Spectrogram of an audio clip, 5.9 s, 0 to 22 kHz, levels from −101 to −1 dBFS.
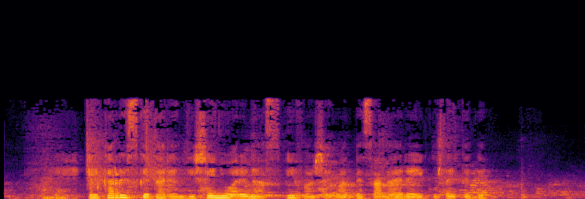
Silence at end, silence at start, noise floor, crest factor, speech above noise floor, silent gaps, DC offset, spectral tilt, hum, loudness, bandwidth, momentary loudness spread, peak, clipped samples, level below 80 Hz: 0.15 s; 0.05 s; -41 dBFS; 16 dB; 23 dB; none; under 0.1%; -6 dB/octave; none; -19 LUFS; 11.5 kHz; 14 LU; -4 dBFS; under 0.1%; -60 dBFS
